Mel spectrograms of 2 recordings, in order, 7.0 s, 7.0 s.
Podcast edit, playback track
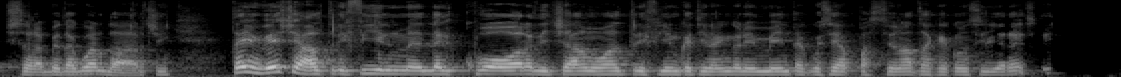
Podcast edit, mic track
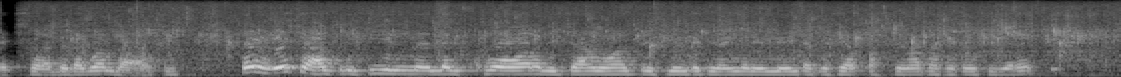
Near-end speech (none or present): none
